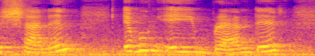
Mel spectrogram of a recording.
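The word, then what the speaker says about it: Chanel: আছে এই ব্র্যান্ডের সাথে তো এই ব্র্যান্ডের সঠিক উচ্চারণ আপনি এভাবে করবেন যে শানেল এবং এই ব্র্যান্ডের যে সূচনা করেছিলেন তিনি একজন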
